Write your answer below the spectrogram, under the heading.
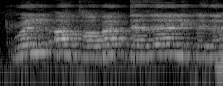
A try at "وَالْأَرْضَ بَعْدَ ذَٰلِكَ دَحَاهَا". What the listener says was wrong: بعد نہیں ہے، بعد ذلك.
